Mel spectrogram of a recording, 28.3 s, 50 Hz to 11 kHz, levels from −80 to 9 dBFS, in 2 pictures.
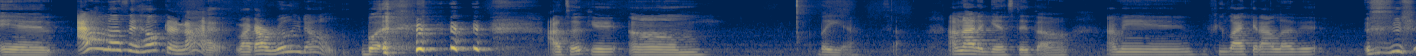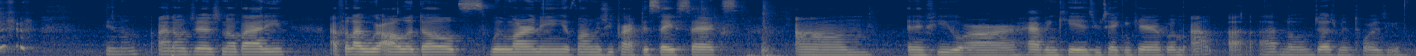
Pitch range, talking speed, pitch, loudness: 150-165 Hz, 160 wpm, 155 Hz, -24 LUFS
